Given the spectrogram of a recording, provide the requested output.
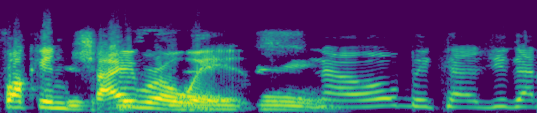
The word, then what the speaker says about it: gyro: __ ] is shawarma it is pronounced gyro you Savages thank you thank you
